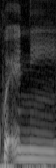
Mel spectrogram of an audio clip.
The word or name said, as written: kue'enii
